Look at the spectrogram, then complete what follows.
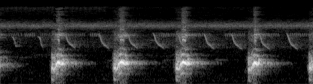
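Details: Five loud, raspy calls from a female white-breasted waterhen at regular intervals, while quick descending chirps of another bird flicker between them above a steady high whine.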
